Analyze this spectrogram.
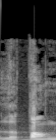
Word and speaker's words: temps: Các anh chị để ý cái này phát âm là le temps nhé.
